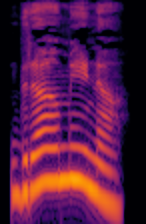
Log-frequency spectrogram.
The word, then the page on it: ಗ್ರಾಮೀಣ: Kannada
